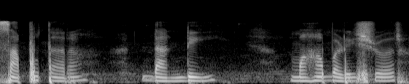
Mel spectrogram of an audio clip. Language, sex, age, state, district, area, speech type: Gujarati, female, 60+, Gujarat, Valsad, rural, spontaneous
